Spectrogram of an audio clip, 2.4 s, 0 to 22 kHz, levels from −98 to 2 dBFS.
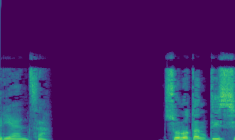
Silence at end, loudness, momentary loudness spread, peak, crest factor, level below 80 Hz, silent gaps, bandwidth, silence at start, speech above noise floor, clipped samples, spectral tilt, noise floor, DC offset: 0 s; -25 LUFS; 13 LU; -8 dBFS; 18 dB; -64 dBFS; 0.61-1.58 s; 14 kHz; 0 s; over 66 dB; under 0.1%; -3 dB/octave; under -90 dBFS; under 0.1%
